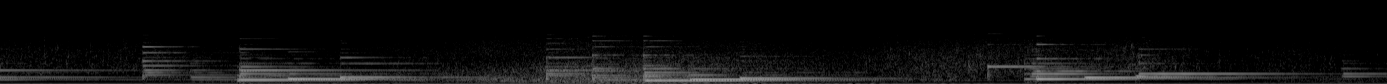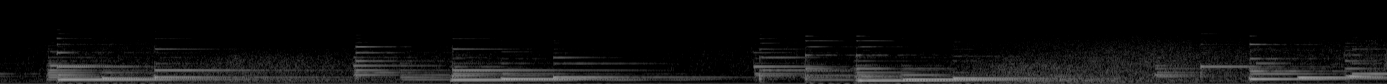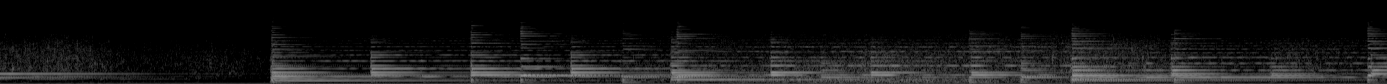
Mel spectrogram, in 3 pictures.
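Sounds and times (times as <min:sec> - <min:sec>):
guitar: 0:00.0 - 0:04.7, 0:05.4 - 0:09.0, 0:09.8 - 0:20.8, 0:21.4 - 0:24.4, 0:25.4 - 0:29.1, 0:30.4 - 0:41.5.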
